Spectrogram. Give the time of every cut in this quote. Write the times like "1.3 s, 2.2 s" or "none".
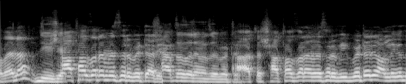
none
